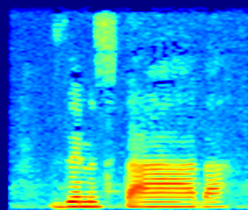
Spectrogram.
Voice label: "zems-taaba", moore

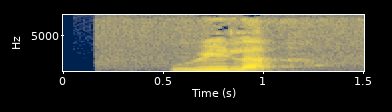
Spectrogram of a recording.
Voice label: "wɩla", moore

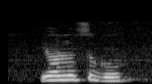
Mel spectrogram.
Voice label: "yolsgo", moore; healing

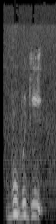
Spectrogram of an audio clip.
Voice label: "vubgi", moore

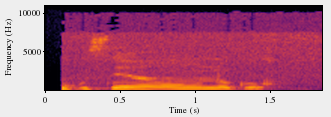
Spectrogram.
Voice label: "bug-zẽoongo", moore

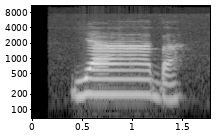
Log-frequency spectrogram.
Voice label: "yaaba", moore; grandparent

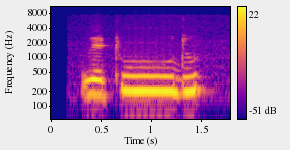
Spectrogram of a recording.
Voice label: "weo-tuudu", moore

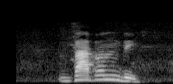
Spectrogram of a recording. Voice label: "vabende", moore

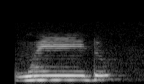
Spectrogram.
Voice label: "wẽedo", Moore

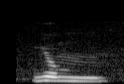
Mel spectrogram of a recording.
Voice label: "yomm", moore; completely green

